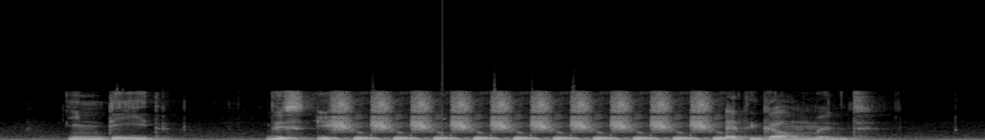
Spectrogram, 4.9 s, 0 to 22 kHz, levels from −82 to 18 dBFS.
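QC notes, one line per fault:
1.85–3.63 s, broken-record loop: a roughly 200 ms fragment repeats back to back nine times, identical each pass, and the sound that should have followed is lost. The likely cause is a stalled player or stream resending the last fragment it held.
2.21 s and 4.51 s, damaged data in a compressed stream: two brief blips, each a few milliseconds long. Corrupted bytes made the decoder misread frames, lose sync and search for the next frame header, which produces the short glitch.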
